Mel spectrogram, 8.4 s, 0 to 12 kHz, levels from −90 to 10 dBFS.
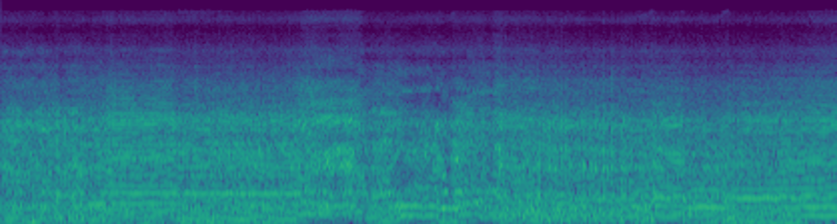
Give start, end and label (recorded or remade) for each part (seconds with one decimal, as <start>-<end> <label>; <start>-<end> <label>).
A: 0.0-0.8 remade; 0.8-3.0 recorded; 3.0-5.0 remade; 5.0-8.4 recorded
